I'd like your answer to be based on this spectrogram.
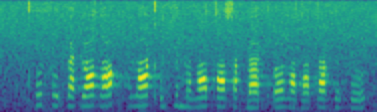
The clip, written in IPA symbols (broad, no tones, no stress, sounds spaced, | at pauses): kʼ ʊ x ʊ f a ɗ o dˤ ʌ | ðˤ a kʼ ʊ ç ə m ə ðˤ ʌ tˤ ɘ sˤ ə ɡ͡b a kʼ o ðˤ o dˤ a tˤ u k ɘ f ʊ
